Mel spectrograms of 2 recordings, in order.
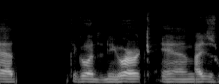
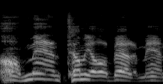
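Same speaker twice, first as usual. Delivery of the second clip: put-on high, drawn-out, excited young voice; 7 semitones higher than usual. Retelling a younger cab driver asking about Woodstock: imitating an excited cab driver. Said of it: "he was all excited".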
